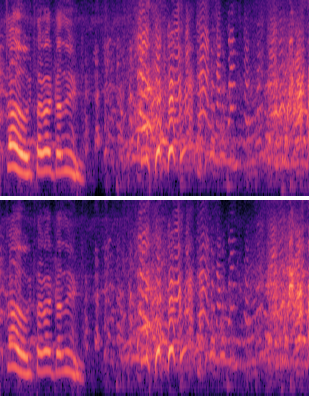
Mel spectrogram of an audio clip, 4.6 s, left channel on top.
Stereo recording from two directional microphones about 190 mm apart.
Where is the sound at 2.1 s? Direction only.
Centre (ahead or behind).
